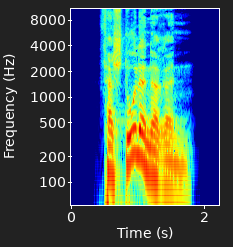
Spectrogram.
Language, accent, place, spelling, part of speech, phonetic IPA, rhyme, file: German, Germany, Berlin, verstohleneren, adjective, [fɛɐ̯ˈʃtoːlənəʁən], -oːlənəʁən, De-verstohleneren.ogg
- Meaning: inflection of verstohlen: 1. strong genitive masculine/neuter singular comparative degree 2. weak/mixed genitive/dative all-gender singular comparative degree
